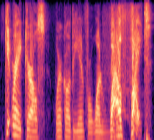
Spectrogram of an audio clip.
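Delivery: put-on rally the girls; battle call.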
